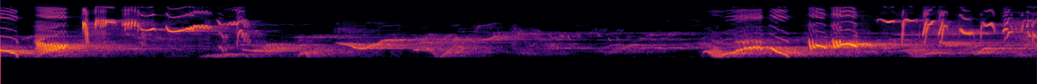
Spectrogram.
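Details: Common blackbird song: mellow fluted phrases that slide and warble through the middle range, each opening or closing with thin, high twittering squeaks. A quieter, drawn-out stretch falls between the louder passages.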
